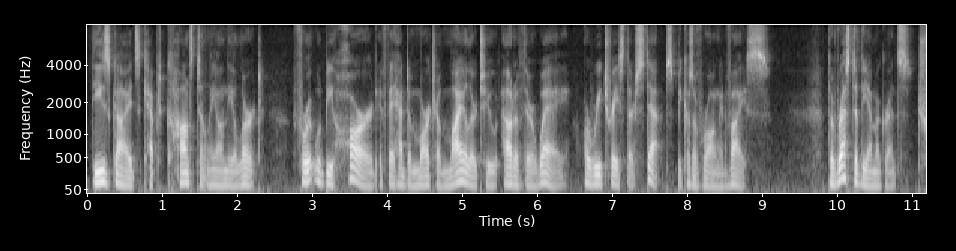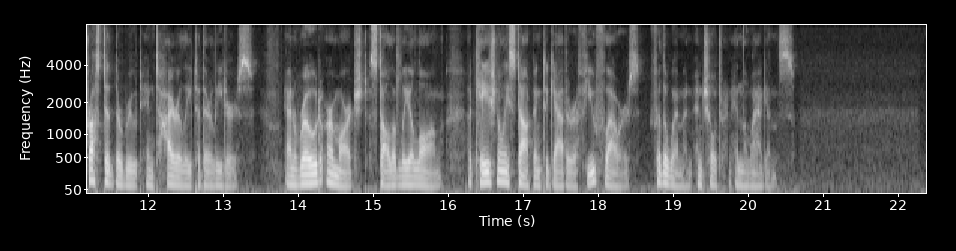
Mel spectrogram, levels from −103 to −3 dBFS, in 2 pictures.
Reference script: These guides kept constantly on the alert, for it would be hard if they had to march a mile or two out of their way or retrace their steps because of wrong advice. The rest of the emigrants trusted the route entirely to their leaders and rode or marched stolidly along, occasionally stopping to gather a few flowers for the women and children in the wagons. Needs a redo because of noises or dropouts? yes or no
no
